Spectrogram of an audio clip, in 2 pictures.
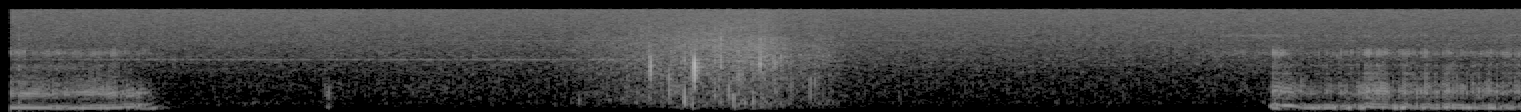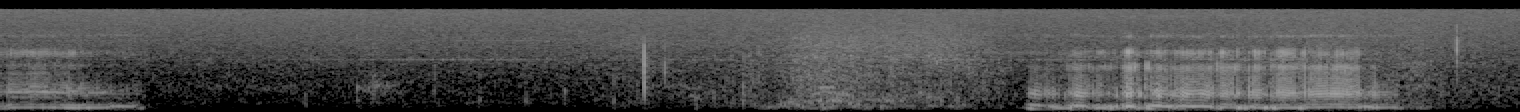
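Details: Shih Tzu dog snoring very loudly on the first night back home after a hospital stay for dehydration; loud rattling snores alternate with softer breaths, about four breath cycles in fifteen seconds; snoring.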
